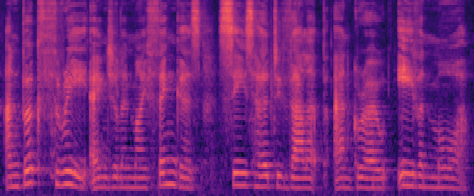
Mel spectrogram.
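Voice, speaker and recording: Lower-pitched woman reading a story. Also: steady tone, slow, darkish tone. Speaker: author reading own book. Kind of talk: audiobook narration.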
